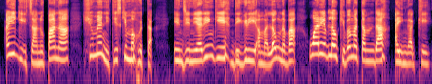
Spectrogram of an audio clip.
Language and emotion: Manipuri, surprised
